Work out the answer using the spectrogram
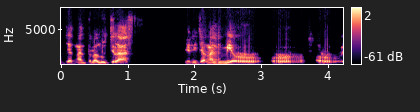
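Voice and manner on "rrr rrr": "rrr" as a soft prolonged trill; a buzzing r held too long; rolled r, wrong. Shown as a demonstration. Teacher showing the wrong trill to students. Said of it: "ini salah".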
